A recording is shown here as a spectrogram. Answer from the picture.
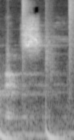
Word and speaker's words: desu: These kids from 4chan, they would come in saying desu, desu, desu. They're pronouncing the U. They don't even know that it's actually des.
